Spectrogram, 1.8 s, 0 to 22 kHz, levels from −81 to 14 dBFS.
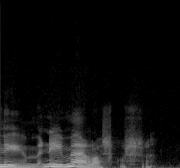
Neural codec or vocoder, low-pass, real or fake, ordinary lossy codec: vocoder, 48 kHz, 128 mel bands, Vocos; 19.8 kHz; fake; none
